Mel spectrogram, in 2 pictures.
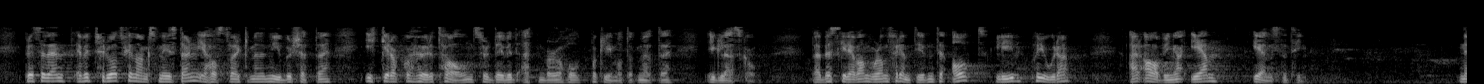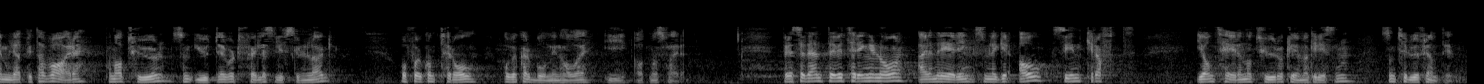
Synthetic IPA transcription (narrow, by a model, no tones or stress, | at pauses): pʰɾɛsɪd̪ɛnt̪jæɪʋɪlt̪ʰɾuːɑt̪fɪnɑŋsmɪnɪst̪æɳɪhɑst̪ʋæɾkəmɛd̪ɛnyːəbʉd̪ʂɛt̪ːəɪkːəɾɑkːɔɦøːɾət̪ʰɑːln̩sœːɖeɪʋɪd̪æ̰t̪nbəːɹɑɦɔlt̪̚pʰɔkʰliːmɑt̪ʰɔpmøːt̪əʔɪɡlæsɡoʊ | d̪̥æːɾbəskɾeːʋhɑnʋʊɖɑnfɾɛmt̪ʰiːd̪n̩t̪ʰɪlʔɑlt̪liːʋpʰɔjuːɾɑʔæɾʔɑːʋhɛŋːɪɑʔeːn | eːnəst̪ət̪ʰɪŋː | nɛmlɪɑt̪ʋɪt̪ʰɑːɾʋɑːɾəpʰɔnɑt̪ʰʉːənsɔmʔʉːt̪jøːɾʋɔʈfɛlːəslɪfsɡɾʉnlɑːɡ | ɔfoːɾkʊnt̪ʰɾɔlːoːʋəɾkʰɑɾbuːnɪnhɔlːəɪʔɑt̪mʊsfæ̰ːɾə̰n | pʰɾɛsɪd̪ɛnt̪̚d̪ɛːʋɪt̪ʰɾɛŋːəɳoːæɾɛnɾɛjeːɾɪŋsɔmlɛɡːəɾɑlsɪnkʰɾɑft̪ | ɪhɔnt̪ʰeːɾənɑt̪ʰʉːɾɔkʰliːmɑkʰɾiːsn̩ | sɔmt̪ʰɾʉːəɾfɾɛmt̪ʰiːd̪n̩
